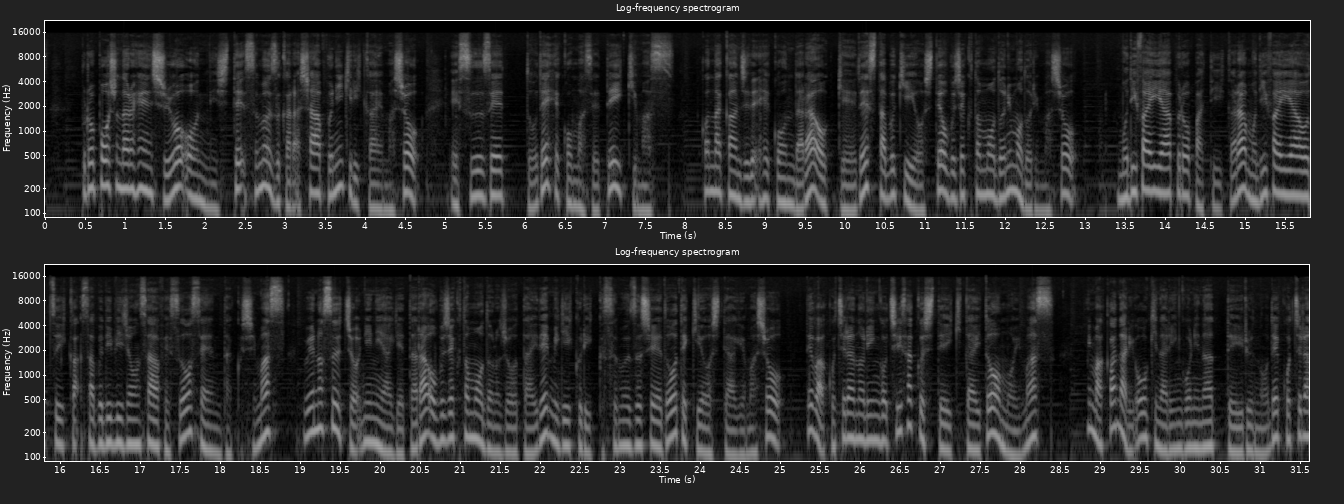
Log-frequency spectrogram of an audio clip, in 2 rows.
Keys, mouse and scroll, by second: 1.0 click, 1.8-4.1 drag, 5.1 s, 5.4 z, 7.1-7.9 scroll up 2, 7.9-9.4 middle drag, 7.9 click, 10.5 Tab, 13.3 click, 19.7 click, 22.0-23.0 right drag, 23.5-24.4 scroll up 1, 25.5 click, 27.2 click.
